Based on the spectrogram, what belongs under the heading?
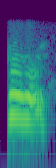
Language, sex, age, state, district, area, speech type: Punjabi, female, 45-60, Punjab, Fazilka, rural, conversation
